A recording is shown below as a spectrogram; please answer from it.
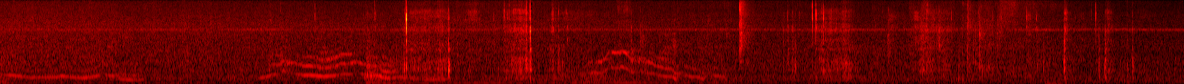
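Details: Domestic cats meowing while fighting each other over food; several wavering, modulated meows in the first half, then clicks, scuffling and thumps of the tussle.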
